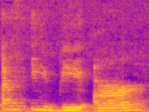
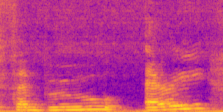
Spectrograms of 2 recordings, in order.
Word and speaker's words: February: weird like name because it's spelled f-e-b-r-u-a-r-y so technically it's february but i feel like everyone including myself like i feel like we say february so the second month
